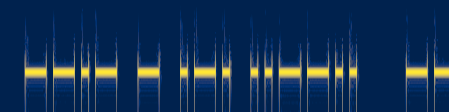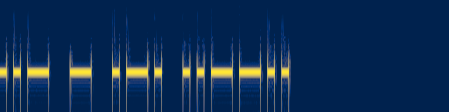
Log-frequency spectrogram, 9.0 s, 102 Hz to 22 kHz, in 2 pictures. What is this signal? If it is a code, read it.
Morse code, heard as a keyed tone, about 17 wpm, 700 Hz. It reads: QTR? QTR?
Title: Q-Codes Repeated 3x 17wpm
